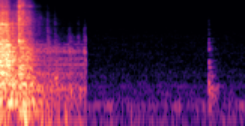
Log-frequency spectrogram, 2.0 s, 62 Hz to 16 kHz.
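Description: Cub Cadet RZT 50 mower's electric starter cranking the engine in one short, loud burst that stops under a second in, a sign that the newly replaced solenoid now engages the starter. A faint click follows near the end.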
